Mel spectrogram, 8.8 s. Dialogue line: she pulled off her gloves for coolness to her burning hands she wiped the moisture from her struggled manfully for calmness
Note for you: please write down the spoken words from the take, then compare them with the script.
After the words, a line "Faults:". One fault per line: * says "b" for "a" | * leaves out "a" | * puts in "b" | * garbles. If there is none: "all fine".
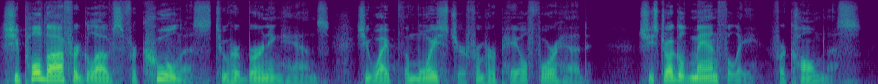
she pulled off her gloves for coolness to her burning hands she wiped the moisture from her pale forehead she struggled manfully for calmness
Faults:
* puts in "pale forehead she"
